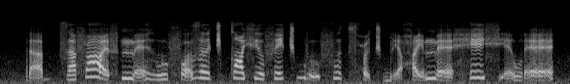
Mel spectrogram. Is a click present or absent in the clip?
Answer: absent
